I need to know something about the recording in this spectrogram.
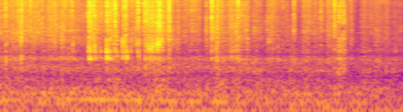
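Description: Crispy fried taco shells crunching and crackling as they are bitten into and chewed, mixed with the crinkle of paper wrappers. The crackles come in a dense run about a second in.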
